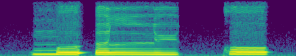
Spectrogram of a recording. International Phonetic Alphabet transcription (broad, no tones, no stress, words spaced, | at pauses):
mʊʔə lːykːo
